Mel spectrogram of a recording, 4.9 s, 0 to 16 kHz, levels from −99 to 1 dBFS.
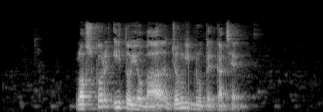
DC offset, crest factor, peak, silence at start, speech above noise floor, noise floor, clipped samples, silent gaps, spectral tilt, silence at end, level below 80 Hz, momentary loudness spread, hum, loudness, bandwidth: under 0.1%; 20 dB; -10 dBFS; 1.15 s; 53 dB; -79 dBFS; under 0.1%; none; -5.5 dB/octave; 1.15 s; -64 dBFS; 10 LU; none; -27 LUFS; 7.8 kHz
